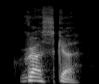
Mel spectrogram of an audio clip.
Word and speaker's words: Gruska: That U.S. in the middle of my name is pronounced us. – Gruska.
